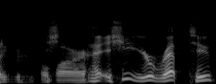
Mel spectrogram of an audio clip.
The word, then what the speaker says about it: Ilhan Omar: are going after AOC, and is her name Ilman or is that her name? I've never I'm actually, not good at pronouncing it. I've It's never like even pronounced it. Ilhan Omar.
